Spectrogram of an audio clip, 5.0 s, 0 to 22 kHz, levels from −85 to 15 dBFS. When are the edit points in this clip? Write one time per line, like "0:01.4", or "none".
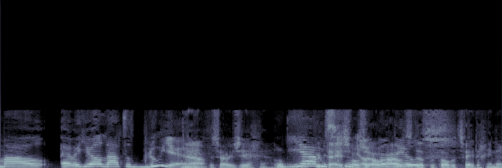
0:02.1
